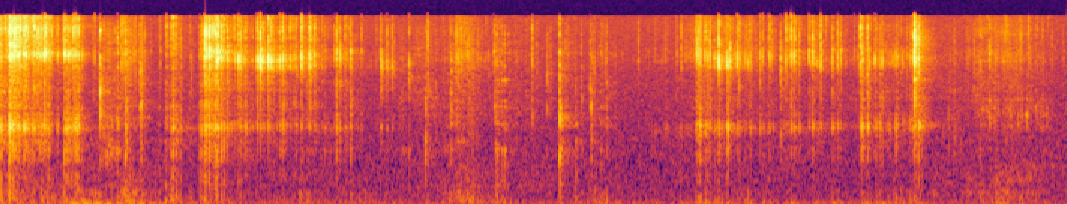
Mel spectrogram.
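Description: A metal utility knife blade scrapes a dry, solid rectangular blue soap bar held in the palm, peeling off flakes. Dry, crisp scratchy scrapes and crackles come in bursts, with bright high-frequency hiss and little low end, plus a few sharp clicks.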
